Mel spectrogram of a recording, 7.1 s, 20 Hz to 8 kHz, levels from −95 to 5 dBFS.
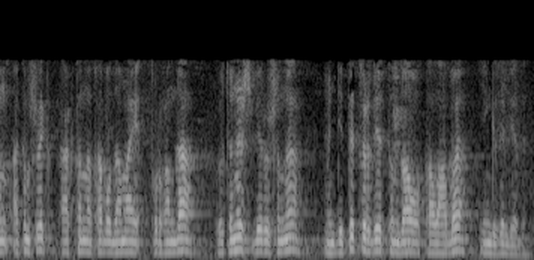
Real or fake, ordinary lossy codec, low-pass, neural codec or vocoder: real; AAC, 16 kbps; 7.2 kHz; none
